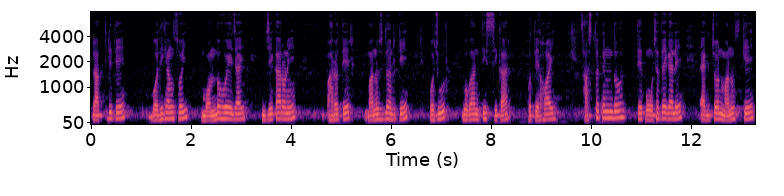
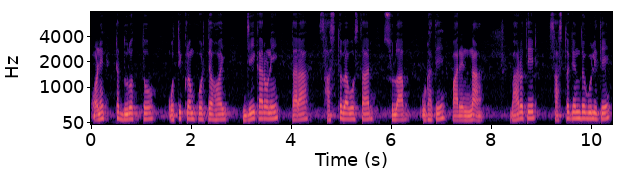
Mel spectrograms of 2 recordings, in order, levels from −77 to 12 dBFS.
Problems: none marked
